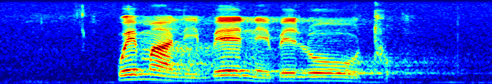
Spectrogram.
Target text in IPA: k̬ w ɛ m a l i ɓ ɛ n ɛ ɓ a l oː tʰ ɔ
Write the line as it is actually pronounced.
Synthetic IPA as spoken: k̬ w ɛ m a l i ɓ ɛ n ɛ ɓ ɛ l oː tʰ ɔ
